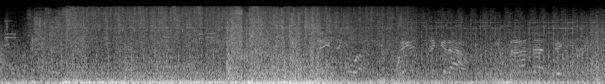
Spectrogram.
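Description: Loud explosions boom and rumble in a video game.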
